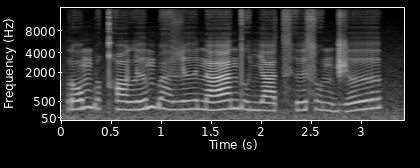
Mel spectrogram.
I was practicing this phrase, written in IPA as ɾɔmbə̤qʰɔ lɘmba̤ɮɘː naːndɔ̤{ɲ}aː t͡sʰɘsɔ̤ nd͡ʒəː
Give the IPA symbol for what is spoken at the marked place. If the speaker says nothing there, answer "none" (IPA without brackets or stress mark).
ɲ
